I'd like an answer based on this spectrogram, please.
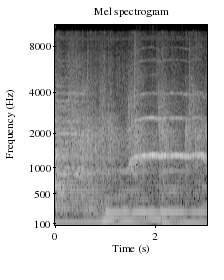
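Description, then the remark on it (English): An audience shouts and cheers together in a loud, continuous roar, with sustained organ-like chords holding steady underneath for the full few seconds. “I like that shout.”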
